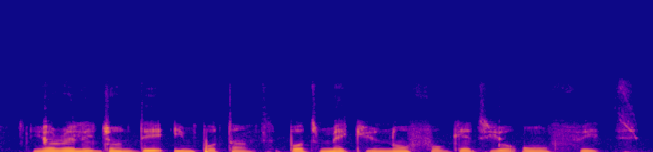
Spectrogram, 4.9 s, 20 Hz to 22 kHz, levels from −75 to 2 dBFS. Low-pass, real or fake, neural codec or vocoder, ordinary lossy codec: 10.8 kHz; real; none; none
